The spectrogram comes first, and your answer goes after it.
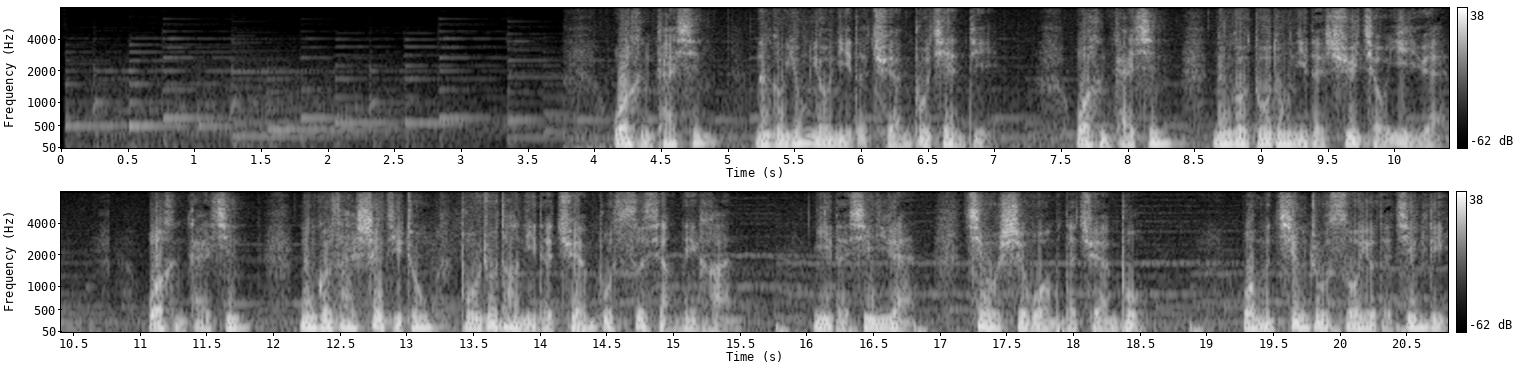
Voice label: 广告 装修

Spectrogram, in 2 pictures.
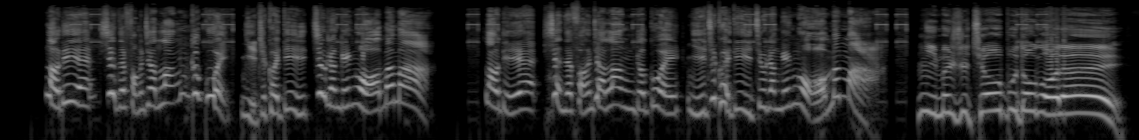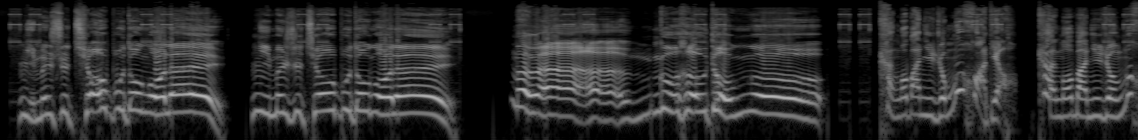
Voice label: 川普角色试音

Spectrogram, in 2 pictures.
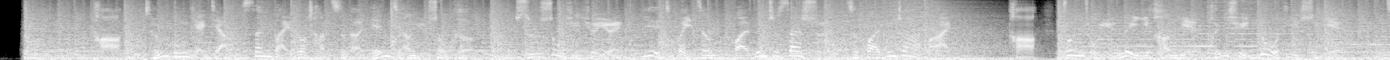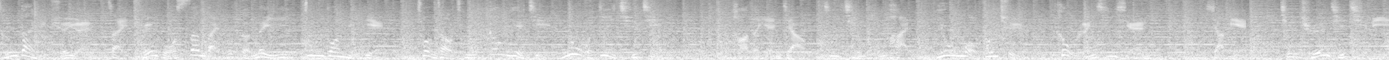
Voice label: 激情宣传活动开场

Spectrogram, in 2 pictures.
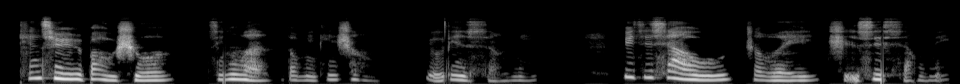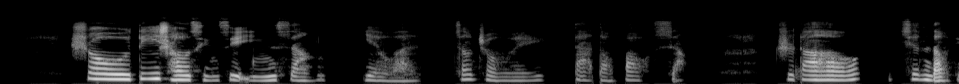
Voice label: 御姐

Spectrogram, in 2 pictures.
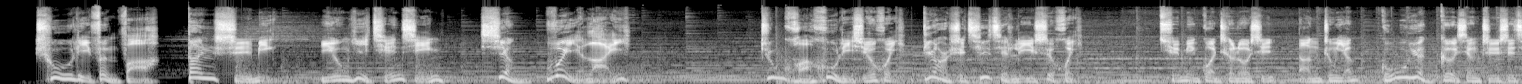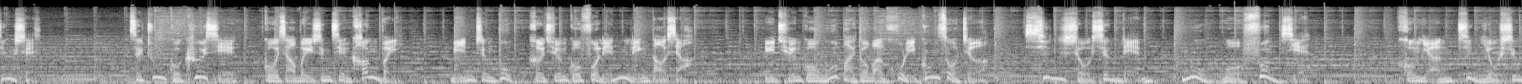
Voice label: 专题汇报类; 中华护理学会年度总结

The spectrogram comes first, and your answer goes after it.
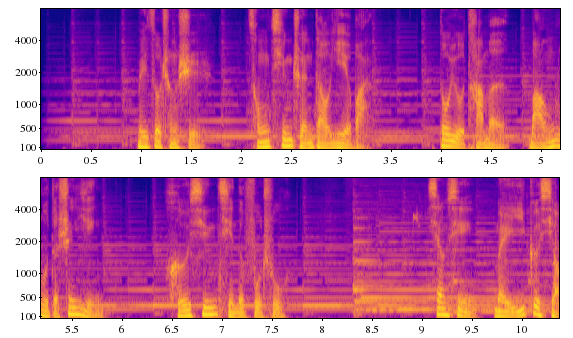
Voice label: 广告青春阳光银行宣传青春版

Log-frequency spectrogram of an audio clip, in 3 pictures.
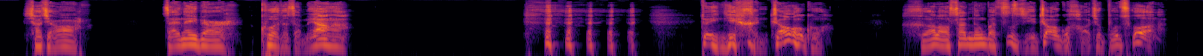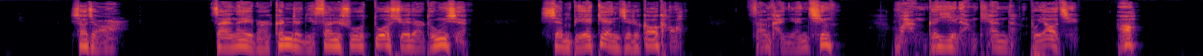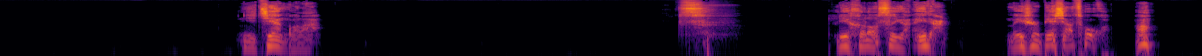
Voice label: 试音爷爷

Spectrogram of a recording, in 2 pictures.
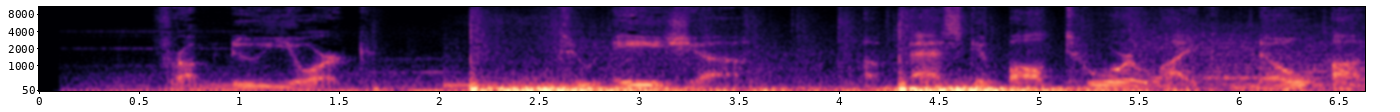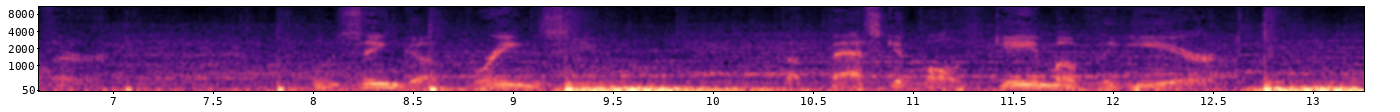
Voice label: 外籍英语美式游戏广告深沉大气

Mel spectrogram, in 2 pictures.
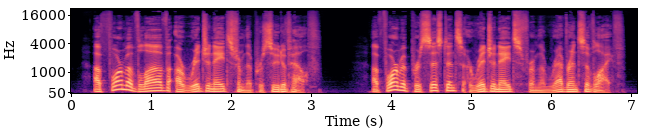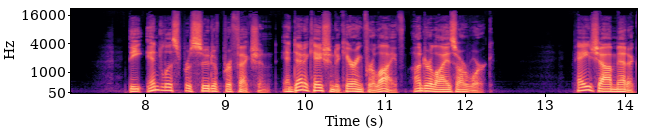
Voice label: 外籍英男产品宣传

